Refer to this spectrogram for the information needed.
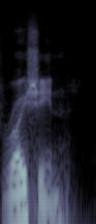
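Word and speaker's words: Róisín: It's a statewide story, I guess, but I believe it's pronounced Roisin. It's R-O-I-S-I-N.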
